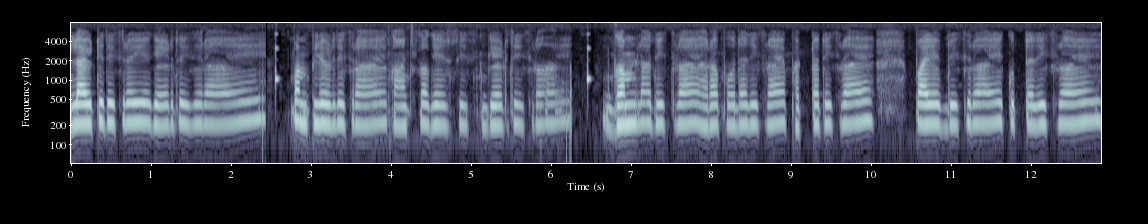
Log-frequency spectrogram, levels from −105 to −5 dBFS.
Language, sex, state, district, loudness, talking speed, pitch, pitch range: Hindi, female, Bihar, Vaishali, -34 LUFS, 190 wpm, 210 Hz, 205-220 Hz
